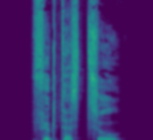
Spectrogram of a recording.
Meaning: inflection of zufügen: 1. second-person singular preterite 2. second-person singular subjunctive II
- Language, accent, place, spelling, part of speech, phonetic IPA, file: German, Germany, Berlin, fügtest zu, verb, [ˌfyːktəst ˈt͡suː], De-fügtest zu.ogg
